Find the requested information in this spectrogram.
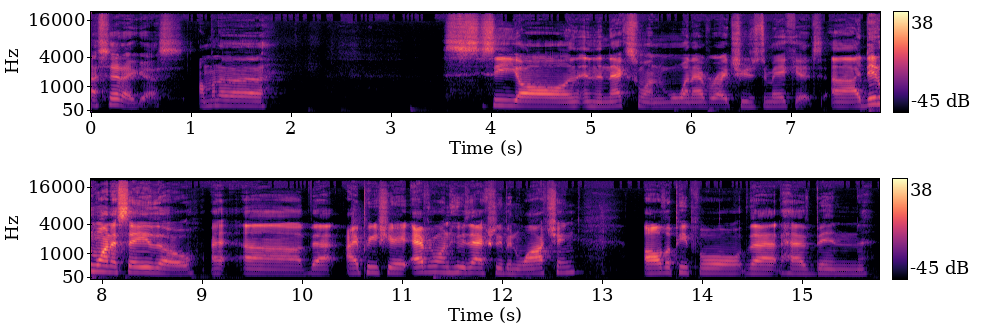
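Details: Adult man who stutters, reading his own text aloud; word repetitions audible; stuttering.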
